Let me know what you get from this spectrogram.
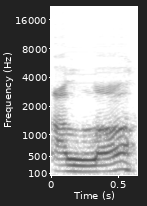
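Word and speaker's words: الله: সেই জন্য যদি আমরা আল্লাহ উচ্চারণ করি অন্য কিছু ছাড়া, শুধু আল্লাহ বলি, তাহলে আলিফের উচ্চারণ। কিন্তু কোনো কিছু যদি আমরা আগে অ্যাড করি তাহলে এই আলিফ আর উচ্চারিত হইবে না। যেমন লিল্লাহ, বিল্লাহ, রাসূলুল্লাহ, ইনশাআল্লাহ, এই আলিফ চলে যায়।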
